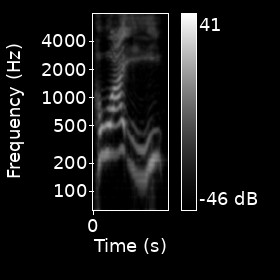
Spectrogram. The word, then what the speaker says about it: Hawaii: Hawaii, Joanne, that's how you say it.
